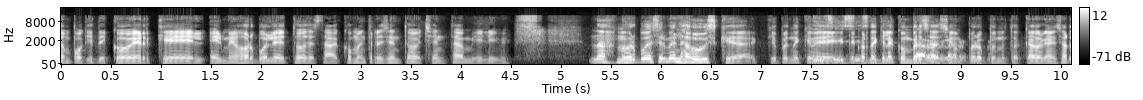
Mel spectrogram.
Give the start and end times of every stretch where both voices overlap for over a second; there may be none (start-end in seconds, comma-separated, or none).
7.5-9.4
